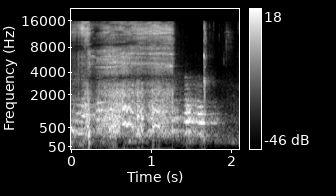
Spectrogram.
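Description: A loud airy slurp of sauce sucked off the rim of a plate tipped up to the mouth, lasting just over a second, followed by a couple of small mouth noises.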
